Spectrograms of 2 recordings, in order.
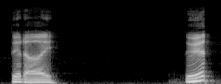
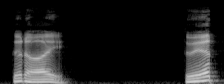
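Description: First: Louder shout for his wife; calling louder. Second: Calling out. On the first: Husband calls his missing wife, shouting louder. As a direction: call her name out loud across the silent house. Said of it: "Gã lại gọi". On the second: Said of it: "Gã cất tiếng gọi vợ". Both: A narrator's reading.

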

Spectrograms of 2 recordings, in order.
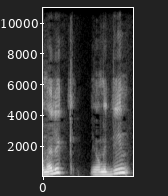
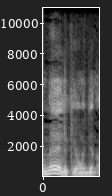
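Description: First: Short first vowel in ملك; ملك with a quick, unstretched "ma"; short-vowel reading. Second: Long first vowel in مالك; long-vowel reading. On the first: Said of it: "وهو مالك يوم الدين أيضا". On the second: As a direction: say مالك as "maalik", first a stretched. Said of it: "ثبت وهو ملك يوم الدين". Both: Shown as a demonstration.

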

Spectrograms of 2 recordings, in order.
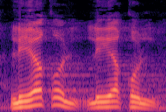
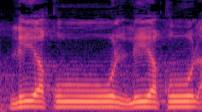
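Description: First: ليقل said li-yaqul with a short final u; short vowel. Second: ليقول drawn out as li-yaquuul, long u; long original vowel. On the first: Teacher giving students the example, short-vowel ليقل. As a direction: end ليقل on a short, falling u. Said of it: "أصله ليقول". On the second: Teacher showing students the underlying form, long-vowelled ليقول. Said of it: "أصله". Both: Shown as a demonstration.

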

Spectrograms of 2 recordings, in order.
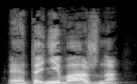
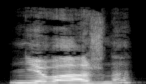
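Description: First: Said in the usual way. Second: НЕ ВАЖНО drawn out, high and loud, as a question; incredulous echo. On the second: A narrator's reading. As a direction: throw НЕ ВАЖНО back in high, slow disbelief. Outraged echo of the dismissal. (НЕ ВАЖНО — громко, высоко, с возмущённым недоверием)

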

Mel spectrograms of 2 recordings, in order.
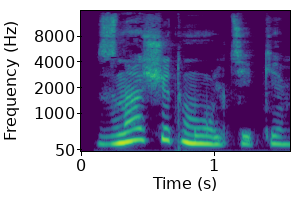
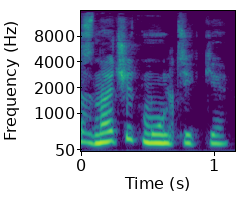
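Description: First: Musing repeat, "Значит" left hanging on a rise; pensive, lingering "Значит", then "мультики" dropping; thoughtful. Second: Said in the usual way. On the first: A narrator's reading. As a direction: repeat it as if weighing the idea. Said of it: "задумчиво повторил Глеб".

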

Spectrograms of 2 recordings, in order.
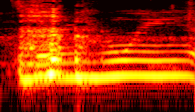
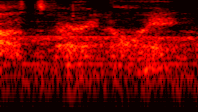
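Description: First: Half-laughing gripe; laughing complaint. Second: Sigh, then whisper it fast. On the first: Complaining to cohost about Donna, laughing aloud. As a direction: say it aloud with a laugh breaking through. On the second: Complaining to cohost about Donna, sighed whisper. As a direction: breathe it out like a tired aside. Sighs then repeats louder. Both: Real, not acted.

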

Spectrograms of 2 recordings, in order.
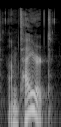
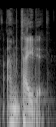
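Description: First: "tired" said like Spanish "taller", "tai-erd"; right pronunciation. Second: "tired" said as two syllables, "tai-ded"; wrong pronunciation. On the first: Teacher giving learners the correct pronunciation. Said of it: "No, tired". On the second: Teacher showing learners which pronunciation to avoid. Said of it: "La clave es no decir tired". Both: Shown as a demonstration.

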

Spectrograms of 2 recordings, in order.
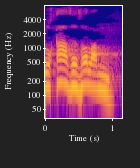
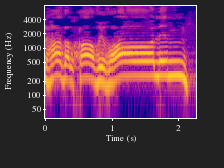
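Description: First: Said in the usual way. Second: "ظالم" drawn out slowly and pitched high, the word leaned on hard; slow, high and weighty, landing on "ظالم" as a judgment; "ظالم" said slowly and high, as a full verdict on the judge; stressed ظالم. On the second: Shown as a demonstration. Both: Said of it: "ظلم لو ظالم؟".

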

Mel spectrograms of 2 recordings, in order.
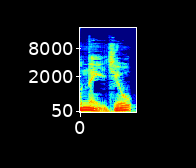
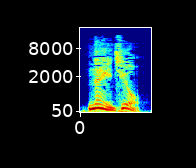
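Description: First: 内疚 as nèijiū, 疚 level; level first tone on 疚 in 内疚; Beijing-style 内疚 without a falling ending; Beijing dialect reading. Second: Said in the usual way. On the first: Shown as a demonstration. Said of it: "北京话读". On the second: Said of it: "北京话读内疚".

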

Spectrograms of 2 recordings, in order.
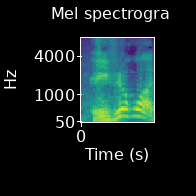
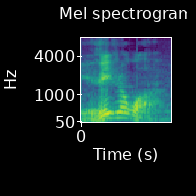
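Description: First: High-pitched royalist acclamation; lifted, rallying political cry; crowd cheer. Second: Obliging repeat, slightly less forceful; restrained, high-pitched agreement with a voter; candidate's echo. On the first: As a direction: hail the king from the crowd. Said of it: "dit une autre voix". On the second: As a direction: parrot the royalist cheer back. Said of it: "Le candidat répondit". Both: Acted.

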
